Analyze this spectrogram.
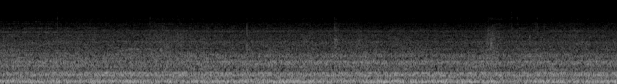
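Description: Raw banana bajji deep-frying in a large kadai of oil over a gas burner: a steady low rush from the burner under the hiss and sizzle of the frying oil.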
